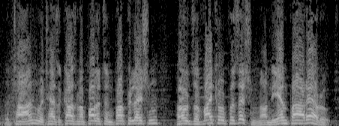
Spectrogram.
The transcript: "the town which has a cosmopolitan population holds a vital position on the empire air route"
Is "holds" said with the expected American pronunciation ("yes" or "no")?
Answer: yes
